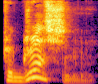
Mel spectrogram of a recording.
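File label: "progression", British English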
